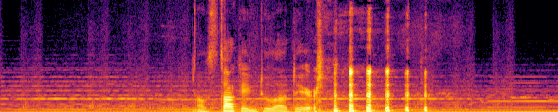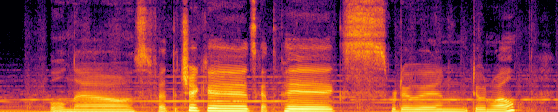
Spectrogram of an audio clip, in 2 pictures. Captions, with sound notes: I was talking too loud to hear it *laughs* Full now... fed the chickens, got the pigs... We're doing... doing well!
